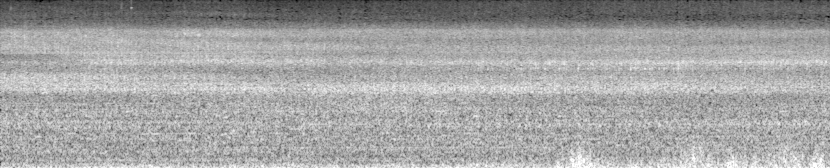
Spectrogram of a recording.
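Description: A bus engine idles with a low, steady rumble nearby.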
